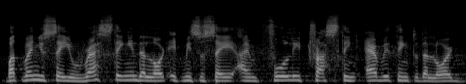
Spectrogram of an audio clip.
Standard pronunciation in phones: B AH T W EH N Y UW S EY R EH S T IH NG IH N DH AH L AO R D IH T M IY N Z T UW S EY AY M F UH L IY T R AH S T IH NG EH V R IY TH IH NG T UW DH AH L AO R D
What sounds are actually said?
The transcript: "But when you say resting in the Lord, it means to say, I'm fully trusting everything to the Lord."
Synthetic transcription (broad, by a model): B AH T W EH N Y UW S EY R EH S T IH NG IH N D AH L AO R D IH T M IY N S T UW S EY AY M F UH L IY T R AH S T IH NG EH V R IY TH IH NG T UW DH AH L AO R D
